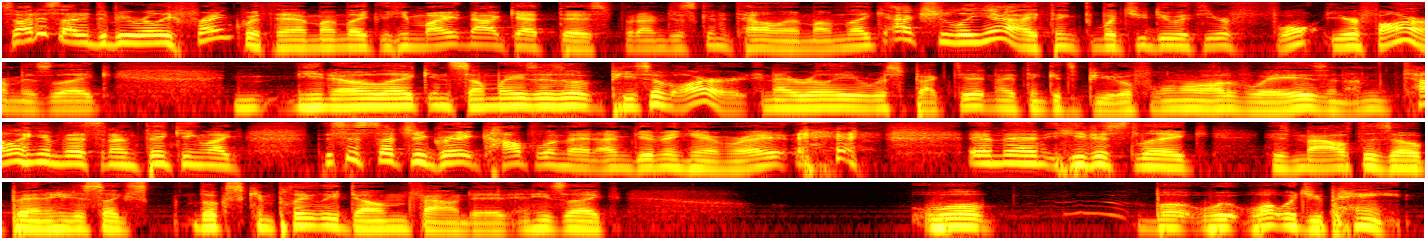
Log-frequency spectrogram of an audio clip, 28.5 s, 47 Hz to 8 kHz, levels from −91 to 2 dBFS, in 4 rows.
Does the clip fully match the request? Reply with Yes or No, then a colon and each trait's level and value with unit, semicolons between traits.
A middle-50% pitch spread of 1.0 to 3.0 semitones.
No: average, 4.3 semitones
